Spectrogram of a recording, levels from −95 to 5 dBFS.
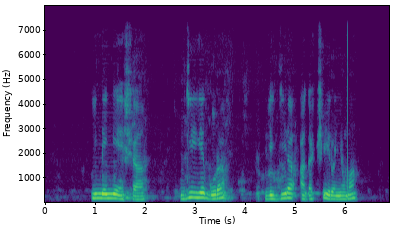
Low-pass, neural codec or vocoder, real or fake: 7.2 kHz; codec, 16 kHz, 16 kbps, FunCodec, trained on Chinese and English, 50 frames a second; fake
